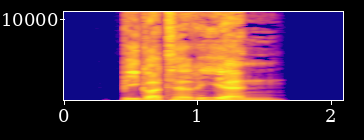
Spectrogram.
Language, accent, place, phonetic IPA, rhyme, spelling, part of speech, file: German, Germany, Berlin, [biɡɔtəˈʁiːən], -iːən, Bigotterien, noun, De-Bigotterien.ogg
- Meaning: plural of Bigotterie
